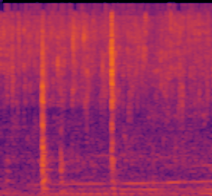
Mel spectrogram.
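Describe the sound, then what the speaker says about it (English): Water drains from a camper's Suburban water heater in a continuous splashing trickle. Two sharper splashes or knocks stand out against the flow. "If you pull it out all the way, you're going to get a huge gush of water coming out."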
